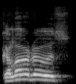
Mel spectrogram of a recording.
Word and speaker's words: Gallardo: maybe maybe h g gardos pronounced like tortillas a why sound nothing an L gardo hey still working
